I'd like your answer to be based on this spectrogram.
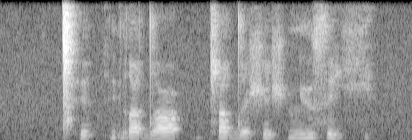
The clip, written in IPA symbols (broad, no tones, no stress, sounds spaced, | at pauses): ǀʰ e k rʲ o dˤ ʉ | c ə dˤ ʉ ʃ ɛ ʃ lʲ u s e ç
